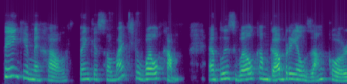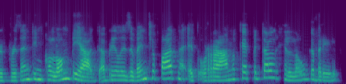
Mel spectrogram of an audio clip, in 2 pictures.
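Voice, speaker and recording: A woman's voice: on the high side, lively intonation, moderate pace. A woman hosting an online startup event, introducing judges one by one in an upbeat way. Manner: upbeat, thanks each guest.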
